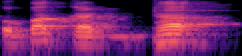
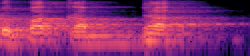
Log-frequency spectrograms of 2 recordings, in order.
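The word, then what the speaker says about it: उपकण्ठ: But the thing is that you have to be very careful and you have to pronounce it as upakantha and not upakamtha.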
